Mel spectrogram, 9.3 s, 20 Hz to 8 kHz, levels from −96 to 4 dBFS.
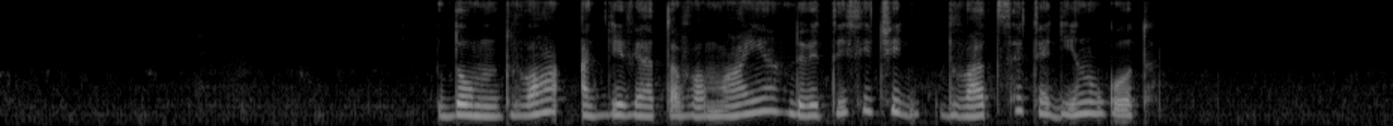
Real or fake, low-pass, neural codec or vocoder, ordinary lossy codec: fake; none; codec, 16 kHz, 4.8 kbps, FACodec; none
